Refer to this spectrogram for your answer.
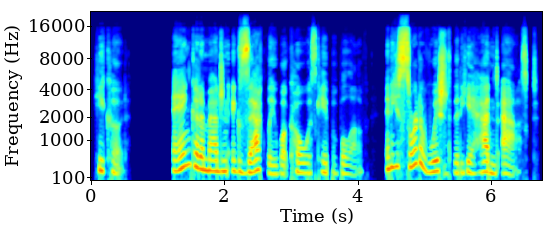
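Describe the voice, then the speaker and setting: A woman's voice: mid-range voice, lively intonation, moderate pace, no echo. Woman narrating a story, dry recording. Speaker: narrator, fan fiction author.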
